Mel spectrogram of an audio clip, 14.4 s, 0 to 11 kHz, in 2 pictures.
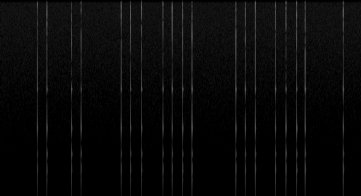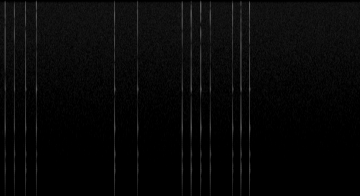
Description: Tap code, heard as taps on a table, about 5 knocks a second. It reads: GOOD AS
